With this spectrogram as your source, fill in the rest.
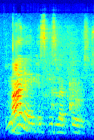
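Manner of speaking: slow, firm, set, measured tone. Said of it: "a grown woman who has a first and a last name".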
